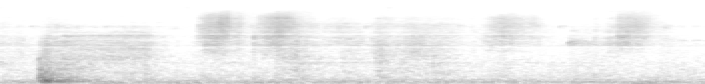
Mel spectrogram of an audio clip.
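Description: Clothing rustles softly in short bursts.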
